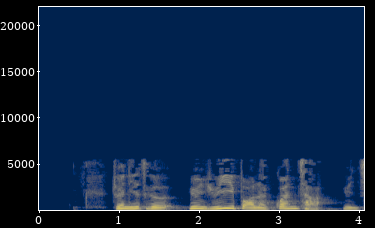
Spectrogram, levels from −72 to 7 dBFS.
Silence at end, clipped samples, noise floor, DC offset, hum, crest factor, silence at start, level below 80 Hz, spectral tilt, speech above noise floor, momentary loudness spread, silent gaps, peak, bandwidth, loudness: 0 s; under 0.1%; -57 dBFS; under 0.1%; none; 12 dB; 0.95 s; -64 dBFS; -12 dB/octave; 45 dB; 12 LU; none; -2 dBFS; 5.8 kHz; -13 LUFS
